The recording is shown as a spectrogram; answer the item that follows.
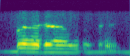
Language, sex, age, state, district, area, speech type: Gujarati, female, 18-30, Gujarat, Morbi, urban, conversation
